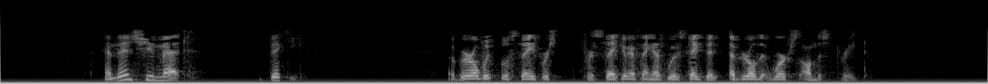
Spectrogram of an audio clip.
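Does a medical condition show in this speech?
Yes: stuttering; struggled with it for a while, adults at gadsdale said stutter barred preaching; stutters less and talks slower when heartbroken; here repeated sounds.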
